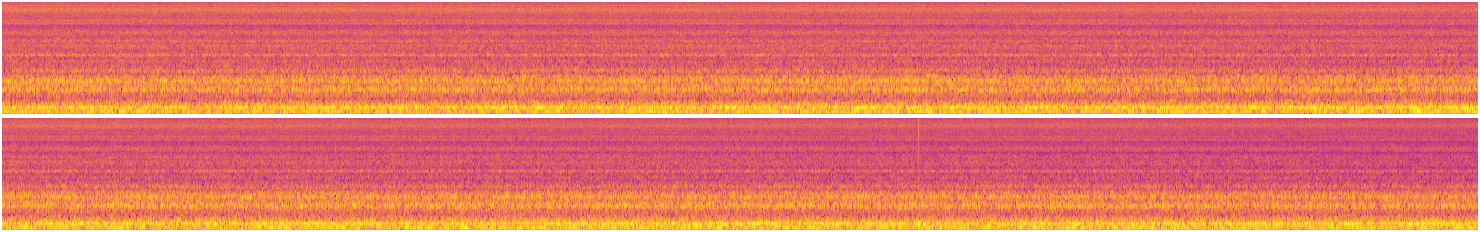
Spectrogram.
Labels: Is there more than one noise?
no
